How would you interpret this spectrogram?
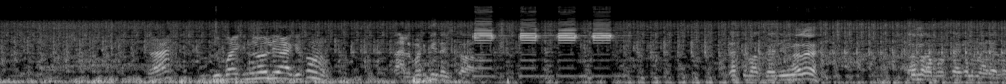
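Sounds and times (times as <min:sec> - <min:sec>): motorcycle engine idling: 0:00.0 - 0:10.0
motorcycle horn toots: 0:04.7 - 0:06.5.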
